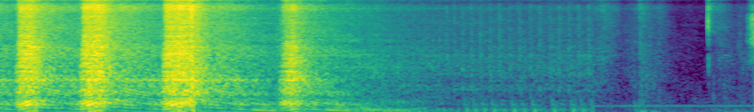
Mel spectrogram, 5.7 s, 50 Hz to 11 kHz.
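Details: Kawasaki KX250F four-stroke fuel-injected dirt bike after replacing the fuel pump filter to cure lean bogging and backfiring: four crisp throttle blips rising and dropping cleanly, no bog, runs normally.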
